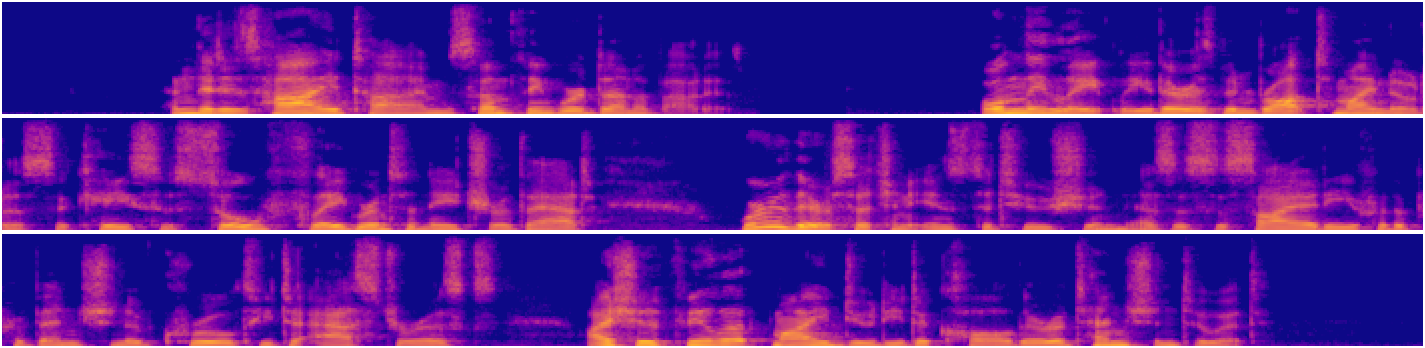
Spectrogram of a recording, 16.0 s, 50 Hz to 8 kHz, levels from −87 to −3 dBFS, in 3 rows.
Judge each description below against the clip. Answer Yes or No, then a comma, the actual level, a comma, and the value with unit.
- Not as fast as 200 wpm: No, fast, 205 wpm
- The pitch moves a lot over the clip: Yes, wide, 5.7 semitones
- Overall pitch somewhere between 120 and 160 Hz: Yes, medium, 140 Hz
